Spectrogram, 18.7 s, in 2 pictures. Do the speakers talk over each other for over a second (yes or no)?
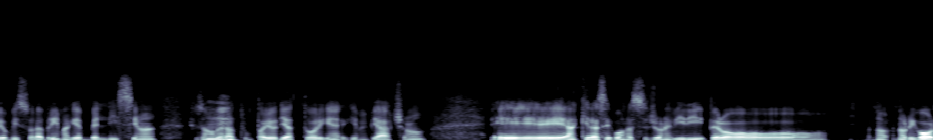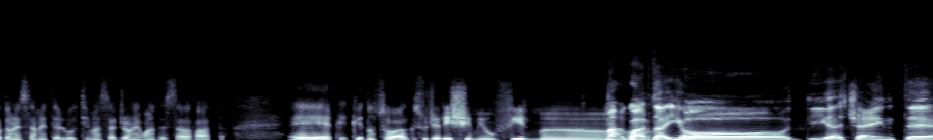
no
